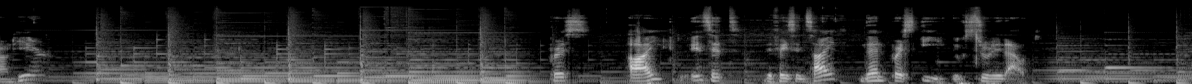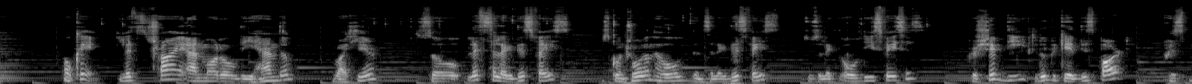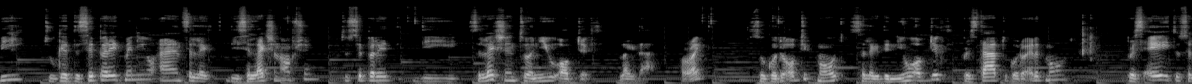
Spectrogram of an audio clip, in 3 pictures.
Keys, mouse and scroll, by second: 1.9 ctrl+r, 2.8 middle click, 3.0 3, 3.6 c, 4.5 ctrl+click, 4.8 shift+click, 5.1 middle click, 5.5-6.0 scroll up 1, 6.0 middle click, 6.1 scroll up 1, 6.6 i, 9.0 e, 11.1 s, 12.9-15.8 middle drag, 15.8 click, 15.9 shift+middle click, 16.6 3, 16.9 click, 17.3 middle click, 17.7 scroll up 1, 17.8 middle click, 18.7 ctrl+click, 20.5 shift+middle click, 20.8 scroll up 1, 20.9-21.9 middle drag, 21.9 shift+d, 23.3 middle click, 23.8 p, 27.4 Tab, 27.8 click, 28.6 g, 30.4 Tab, 30.5 Tab, 30.8 click, 31.4 click, 32.1-32.6 middle drag, 32.6 scroll down 1, 32.8 middle click, 33.1 Tab, 34.6 a, 35.4 scroll up 2.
